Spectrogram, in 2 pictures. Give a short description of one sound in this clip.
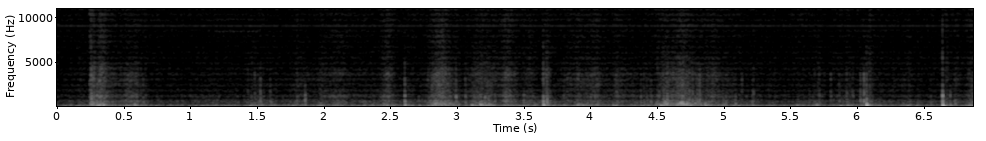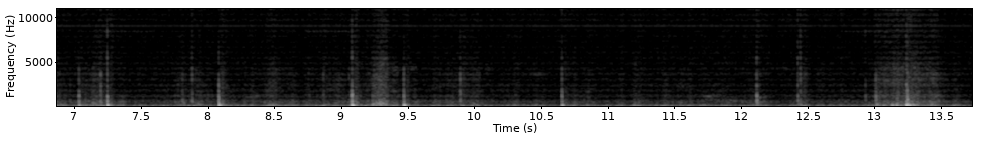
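Fingers tap lightly on a touchscreen.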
